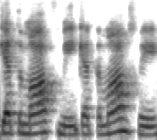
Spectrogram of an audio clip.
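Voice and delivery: normal talking voice

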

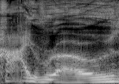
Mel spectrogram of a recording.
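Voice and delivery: goofy, creepy put-on demon voice. Describing how she greets someone, goofy, creepy demon voice. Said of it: "it's like a goofy, weird, creepy voice".

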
